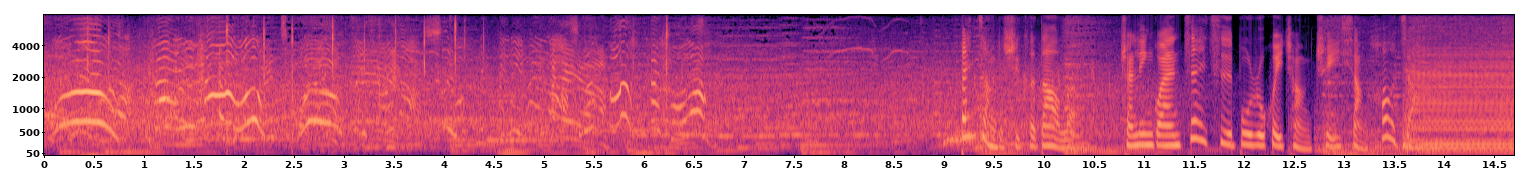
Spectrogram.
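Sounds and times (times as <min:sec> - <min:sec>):
crowd cheering wildly: 0:00.0 - 0:11.4
speech: 0:09.7 - 0:14.0.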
